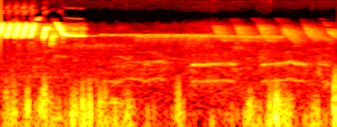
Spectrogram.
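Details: Female European goldfinch, aroused and calling to the male for mating, gives a short fast buzzy trill that slides down into a thin held tone, followed by faint twitters and soft knocking noises.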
